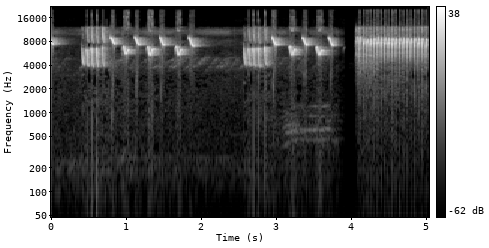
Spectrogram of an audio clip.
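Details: Kolibri ninja, or brown-throated sunbird, song for training caged birds: two phrases opening with buzzy rattles, then a series of sharp high falling whistles. The clip ends in a fast, shimmering high trill.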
